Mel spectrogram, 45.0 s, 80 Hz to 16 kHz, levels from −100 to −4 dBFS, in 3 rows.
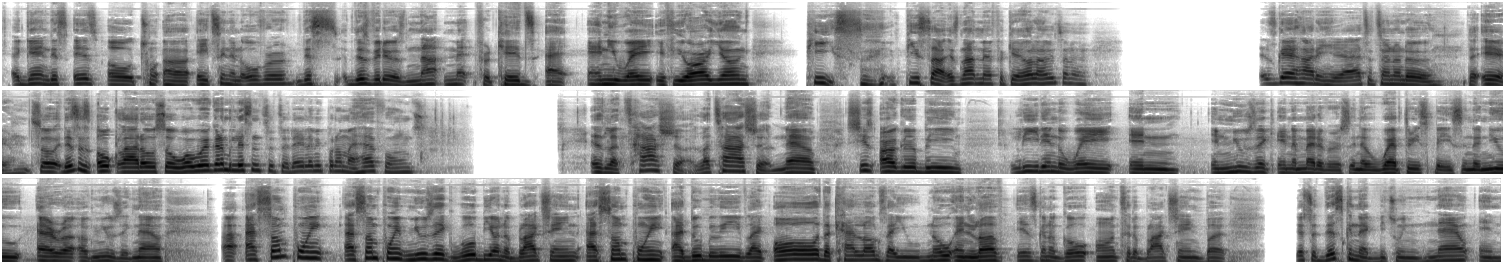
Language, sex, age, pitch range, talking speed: English, male, 20-39, 125-160 Hz, 180 wpm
